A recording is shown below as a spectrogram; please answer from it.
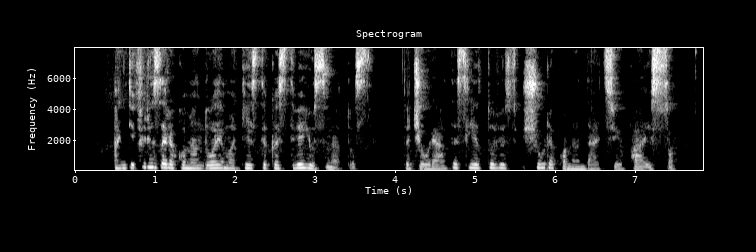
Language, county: Lithuanian, Panevėžys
